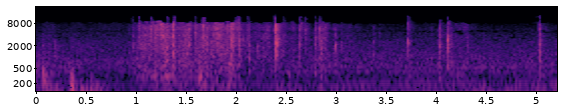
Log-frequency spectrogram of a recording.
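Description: A plastic bag crinkles and rustles as a hand handles it.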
